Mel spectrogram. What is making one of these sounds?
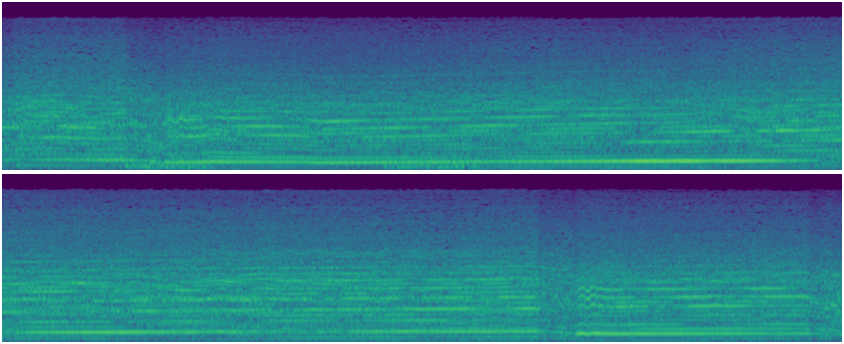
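A racing car engine roars steadily at high revs, dropping briefly with each gear change.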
